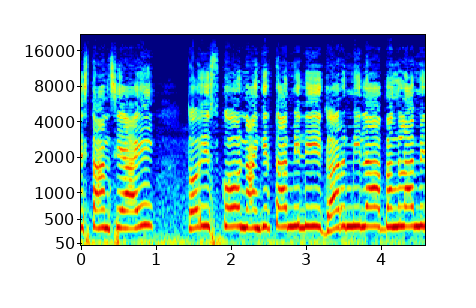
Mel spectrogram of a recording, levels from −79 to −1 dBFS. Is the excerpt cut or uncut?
uncut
